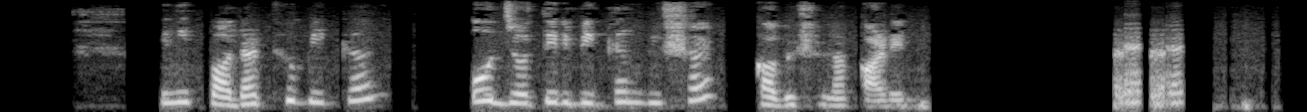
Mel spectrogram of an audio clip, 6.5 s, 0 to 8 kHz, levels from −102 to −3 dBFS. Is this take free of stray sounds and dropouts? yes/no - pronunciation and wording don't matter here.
no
